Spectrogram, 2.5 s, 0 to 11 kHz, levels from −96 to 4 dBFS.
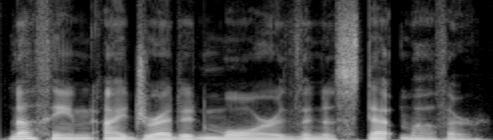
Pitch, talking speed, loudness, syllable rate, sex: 100 Hz, 195 wpm, -19 LUFS, 4.9 syllables/s, male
